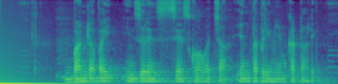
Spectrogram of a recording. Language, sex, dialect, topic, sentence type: Telugu, male, Southern, banking, question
